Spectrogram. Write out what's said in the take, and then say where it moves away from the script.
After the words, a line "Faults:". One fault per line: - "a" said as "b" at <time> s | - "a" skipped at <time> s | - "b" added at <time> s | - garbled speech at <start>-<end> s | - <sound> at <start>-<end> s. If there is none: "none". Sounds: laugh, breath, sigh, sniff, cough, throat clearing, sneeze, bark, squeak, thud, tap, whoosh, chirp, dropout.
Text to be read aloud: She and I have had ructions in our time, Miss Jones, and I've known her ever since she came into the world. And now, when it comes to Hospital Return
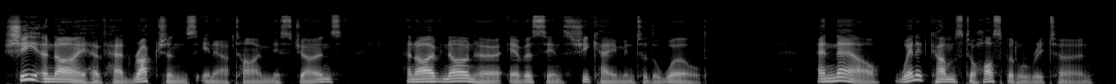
She and I have had ructions in our time, Miss Jones, and I've known her ever since she came into the world. And now, when it comes to Hospital Return
Faults:
none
